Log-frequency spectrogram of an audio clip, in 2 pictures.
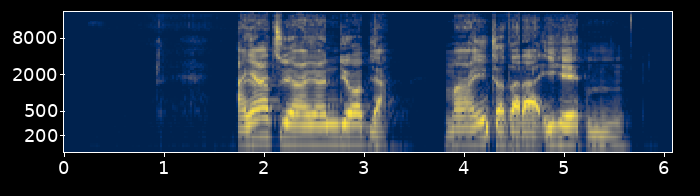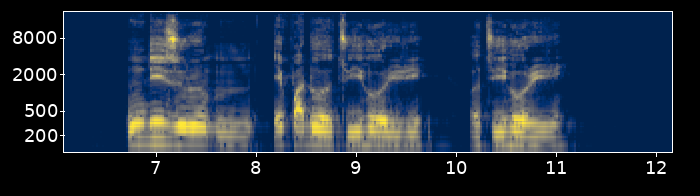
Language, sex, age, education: Igbo, male, 15-29, tertiary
